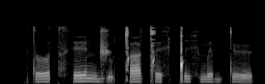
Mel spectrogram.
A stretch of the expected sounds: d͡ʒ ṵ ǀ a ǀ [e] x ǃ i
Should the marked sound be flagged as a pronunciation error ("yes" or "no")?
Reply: no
